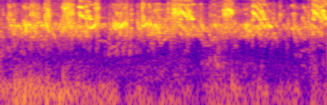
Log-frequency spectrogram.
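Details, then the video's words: Budgerigars of a breeding colony chirping rapidly, with sharp whistled notes over a busy chatter, plus a low rumbling background sound. "Cute Budgies Chirping Sounds"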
